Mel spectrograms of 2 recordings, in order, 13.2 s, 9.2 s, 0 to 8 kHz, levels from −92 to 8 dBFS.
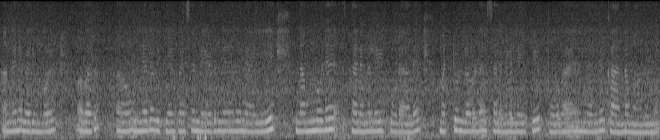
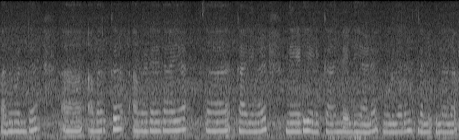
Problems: constant background noise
